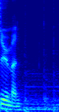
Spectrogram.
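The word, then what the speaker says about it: すまん: we're there already senpai so uh suman it's pronounced suman okay thank you you are a better weeb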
